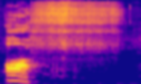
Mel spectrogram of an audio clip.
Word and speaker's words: off: And then in the word off, the FF is pronounced like F. Just right, off.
